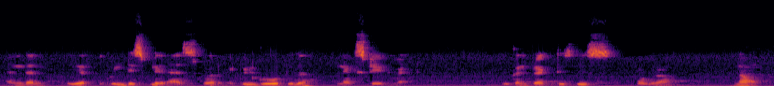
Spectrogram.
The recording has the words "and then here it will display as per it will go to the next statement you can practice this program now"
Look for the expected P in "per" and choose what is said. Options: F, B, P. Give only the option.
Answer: F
